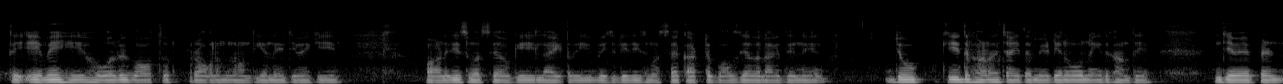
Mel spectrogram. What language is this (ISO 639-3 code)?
pan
